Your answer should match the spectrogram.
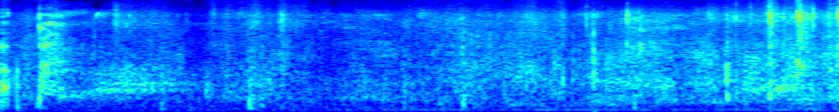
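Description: Footsteps walking, with irregular light knocks and rustling from a handheld camera brushing against a jacket.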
